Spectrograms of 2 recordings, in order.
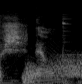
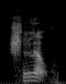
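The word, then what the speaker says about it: Snelm: Yes, It's a snail helm, so Schnelm.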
